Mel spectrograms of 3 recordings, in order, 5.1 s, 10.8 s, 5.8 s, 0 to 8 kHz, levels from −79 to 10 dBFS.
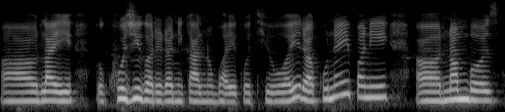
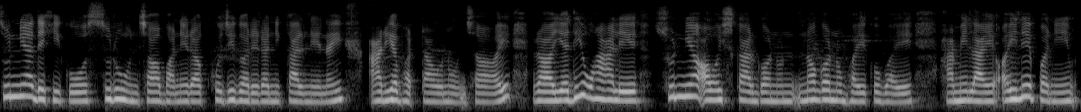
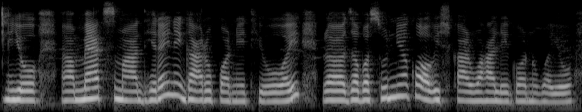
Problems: background sounds at intervals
